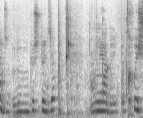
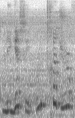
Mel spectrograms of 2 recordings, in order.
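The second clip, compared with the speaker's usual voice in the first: ordinary delivery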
